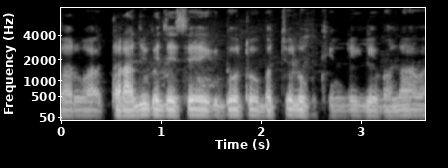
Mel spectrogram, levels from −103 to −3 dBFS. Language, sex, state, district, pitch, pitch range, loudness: Hindi, male, Uttar Pradesh, Deoria, 95 Hz, 90-95 Hz, -28 LUFS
